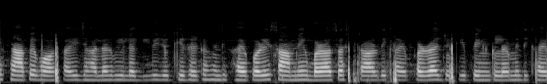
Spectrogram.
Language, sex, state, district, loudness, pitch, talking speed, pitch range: Hindi, female, Maharashtra, Chandrapur, -19 LUFS, 205 Hz, 315 wpm, 205-210 Hz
